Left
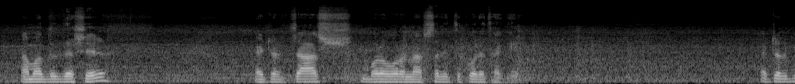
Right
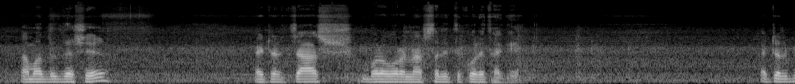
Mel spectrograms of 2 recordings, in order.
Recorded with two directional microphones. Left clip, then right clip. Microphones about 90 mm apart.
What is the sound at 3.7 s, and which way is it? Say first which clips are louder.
Speech: right 3 dB; 20° right (ahead or behind).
